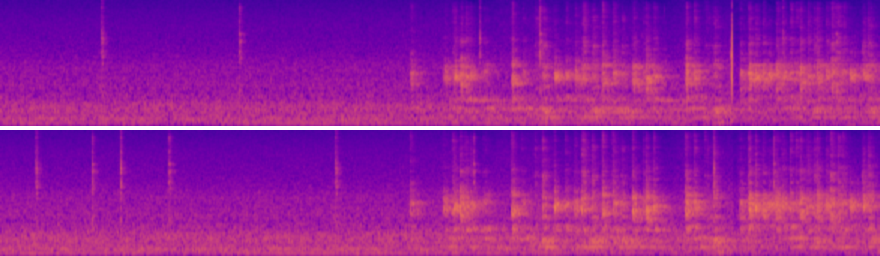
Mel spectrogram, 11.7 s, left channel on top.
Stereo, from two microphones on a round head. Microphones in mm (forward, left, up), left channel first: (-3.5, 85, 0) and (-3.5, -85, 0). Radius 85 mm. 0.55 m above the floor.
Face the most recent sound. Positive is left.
turn(degrees=-50)  # may be behind; listen again after turning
